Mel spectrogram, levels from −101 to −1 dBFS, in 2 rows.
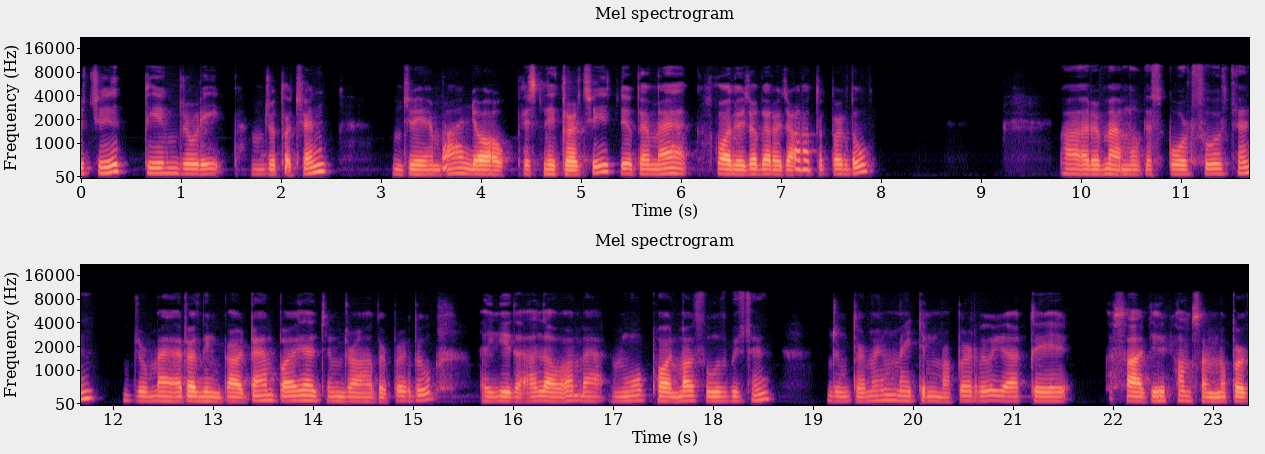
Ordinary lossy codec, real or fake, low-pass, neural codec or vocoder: none; fake; 9.9 kHz; autoencoder, 22.05 kHz, a latent of 192 numbers a frame, VITS, trained on one speaker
